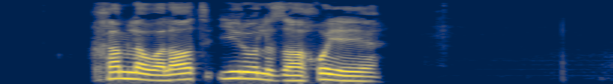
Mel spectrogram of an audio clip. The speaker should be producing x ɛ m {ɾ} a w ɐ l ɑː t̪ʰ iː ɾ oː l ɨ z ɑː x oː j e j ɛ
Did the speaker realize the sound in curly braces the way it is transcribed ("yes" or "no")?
no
